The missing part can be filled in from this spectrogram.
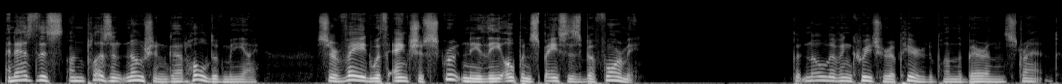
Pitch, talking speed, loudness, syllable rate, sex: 145 Hz, 160 wpm, -19 LUFS, 5.5 syllables/s, male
